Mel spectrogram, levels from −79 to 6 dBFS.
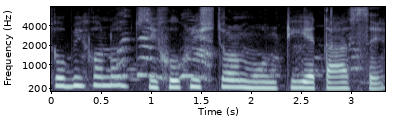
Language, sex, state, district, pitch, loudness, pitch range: Assamese, female, Assam, Kamrup Metropolitan, 225 Hz, -15 LUFS, 205-280 Hz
